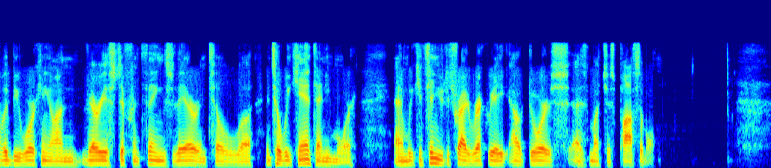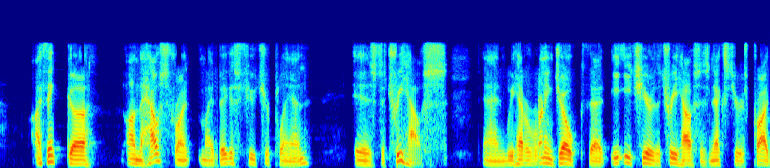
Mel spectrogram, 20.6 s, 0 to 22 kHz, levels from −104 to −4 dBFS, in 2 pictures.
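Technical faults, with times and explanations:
8.67–8.72 s, 13.15–13.21 s, 17.43–17.59 s and 20.17–20.24 s, VoIP packet loss concealed by the speech codec: each time about 40 ms of audio goes missing, which fits two 20 ms frames, after "outdoors as much as", between "the house front my" and "future plan is the", and before "joke that each year". The decoder repeats its last pitch and spectral shape at falling gain, so the sound smears into a brief buzzy tone or coloured noise that fades. Because each frame builds on the previous one, the audio stays weak or distorted just after the gap. This is heard over the light Speex coding of the rest of the clip.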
